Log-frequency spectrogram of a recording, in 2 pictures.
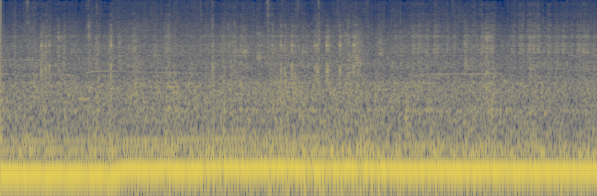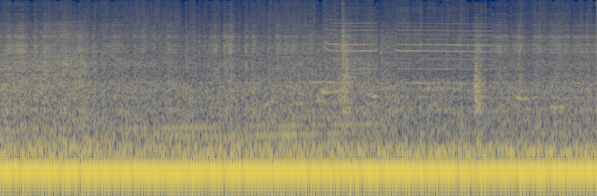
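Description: Race car's engine heard loud from inside the cockpit, running at a steady idle with a deep, even drone. A brief high-pitched beeping comes in near the end.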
